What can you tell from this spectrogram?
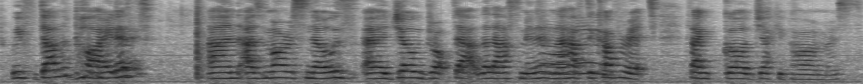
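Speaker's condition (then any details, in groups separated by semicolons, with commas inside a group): No condition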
